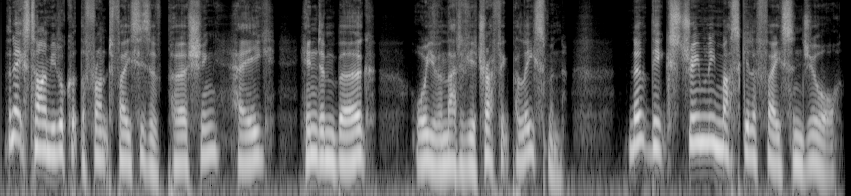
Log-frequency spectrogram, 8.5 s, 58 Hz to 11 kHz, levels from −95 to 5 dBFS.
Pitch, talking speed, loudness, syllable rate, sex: 165 Hz, 190 wpm, -18 LUFS, 5.8 syllables/s, male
